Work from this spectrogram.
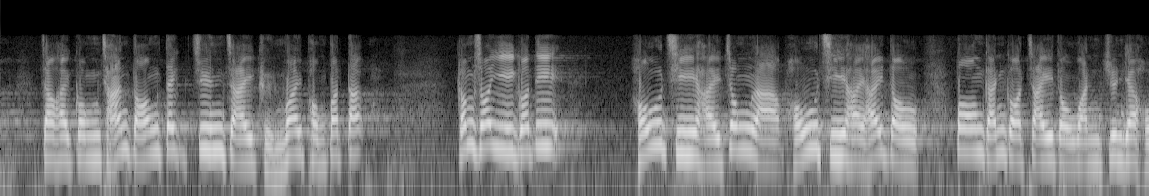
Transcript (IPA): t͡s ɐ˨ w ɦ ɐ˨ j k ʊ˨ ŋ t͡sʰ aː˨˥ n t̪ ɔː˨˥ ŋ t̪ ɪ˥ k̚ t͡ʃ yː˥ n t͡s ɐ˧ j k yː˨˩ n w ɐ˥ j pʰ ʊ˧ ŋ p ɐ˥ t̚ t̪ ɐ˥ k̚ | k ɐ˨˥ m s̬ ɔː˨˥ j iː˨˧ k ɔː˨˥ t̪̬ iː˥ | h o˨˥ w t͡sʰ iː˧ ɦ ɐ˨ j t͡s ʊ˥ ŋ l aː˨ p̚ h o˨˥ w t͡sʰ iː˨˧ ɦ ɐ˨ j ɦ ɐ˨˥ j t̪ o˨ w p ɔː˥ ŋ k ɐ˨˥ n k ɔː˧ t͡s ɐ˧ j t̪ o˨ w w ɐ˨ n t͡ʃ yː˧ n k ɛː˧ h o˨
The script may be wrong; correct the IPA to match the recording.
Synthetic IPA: t͡s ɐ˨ w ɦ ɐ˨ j k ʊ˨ ŋ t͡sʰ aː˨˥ n t̪ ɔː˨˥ ŋ t̪ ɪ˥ k̚ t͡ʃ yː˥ n t͡s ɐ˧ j kʰ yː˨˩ n w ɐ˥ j pʰ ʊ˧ ŋ p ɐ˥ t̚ t̪ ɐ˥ k̚ | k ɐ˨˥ m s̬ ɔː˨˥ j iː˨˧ k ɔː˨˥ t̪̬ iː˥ | h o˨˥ w t͡sʰ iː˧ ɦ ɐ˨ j t͡s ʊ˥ ŋ l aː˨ p̚ h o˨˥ w t͡sʰ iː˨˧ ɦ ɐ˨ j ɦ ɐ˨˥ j t̪ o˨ w p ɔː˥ ŋ k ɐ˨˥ n k ɔː˧ t͡s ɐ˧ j t̪ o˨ w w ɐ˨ n t͡ʃ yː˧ n k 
